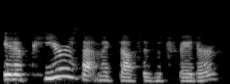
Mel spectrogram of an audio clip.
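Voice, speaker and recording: A woman's voice: medium pitch, sing-song, normal speed, no echo. A woman teacher explaining a play, checking in with her students as she goes. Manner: explains and checks in with "right?" and "okay?". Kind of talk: literature lesson. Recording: tinny phone-like dry sound.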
